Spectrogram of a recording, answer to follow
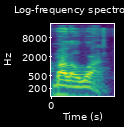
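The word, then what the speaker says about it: malawn: the shops SP hotel hotel is spelled malaan so m a l a w n ma la one m a m l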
